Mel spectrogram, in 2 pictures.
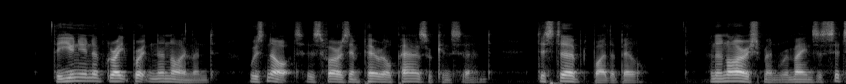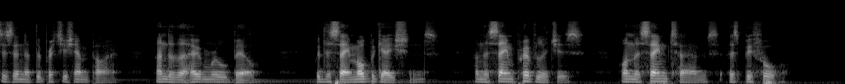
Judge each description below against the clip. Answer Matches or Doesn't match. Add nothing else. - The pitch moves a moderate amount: Matches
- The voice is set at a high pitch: Doesn't match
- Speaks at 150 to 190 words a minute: Matches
